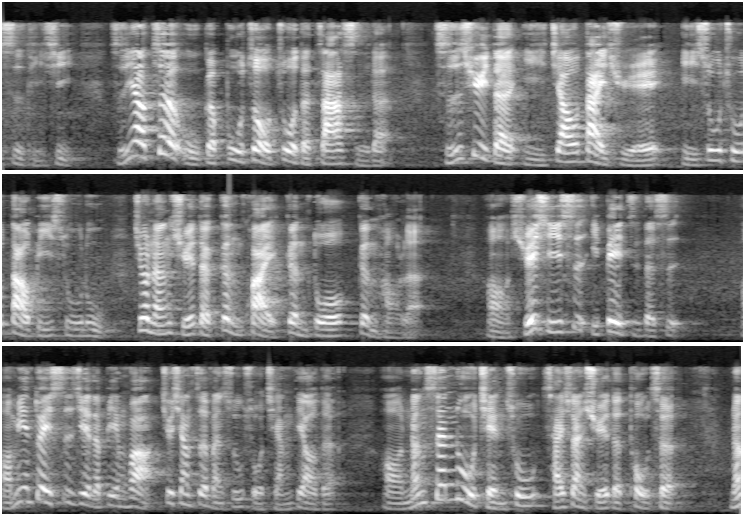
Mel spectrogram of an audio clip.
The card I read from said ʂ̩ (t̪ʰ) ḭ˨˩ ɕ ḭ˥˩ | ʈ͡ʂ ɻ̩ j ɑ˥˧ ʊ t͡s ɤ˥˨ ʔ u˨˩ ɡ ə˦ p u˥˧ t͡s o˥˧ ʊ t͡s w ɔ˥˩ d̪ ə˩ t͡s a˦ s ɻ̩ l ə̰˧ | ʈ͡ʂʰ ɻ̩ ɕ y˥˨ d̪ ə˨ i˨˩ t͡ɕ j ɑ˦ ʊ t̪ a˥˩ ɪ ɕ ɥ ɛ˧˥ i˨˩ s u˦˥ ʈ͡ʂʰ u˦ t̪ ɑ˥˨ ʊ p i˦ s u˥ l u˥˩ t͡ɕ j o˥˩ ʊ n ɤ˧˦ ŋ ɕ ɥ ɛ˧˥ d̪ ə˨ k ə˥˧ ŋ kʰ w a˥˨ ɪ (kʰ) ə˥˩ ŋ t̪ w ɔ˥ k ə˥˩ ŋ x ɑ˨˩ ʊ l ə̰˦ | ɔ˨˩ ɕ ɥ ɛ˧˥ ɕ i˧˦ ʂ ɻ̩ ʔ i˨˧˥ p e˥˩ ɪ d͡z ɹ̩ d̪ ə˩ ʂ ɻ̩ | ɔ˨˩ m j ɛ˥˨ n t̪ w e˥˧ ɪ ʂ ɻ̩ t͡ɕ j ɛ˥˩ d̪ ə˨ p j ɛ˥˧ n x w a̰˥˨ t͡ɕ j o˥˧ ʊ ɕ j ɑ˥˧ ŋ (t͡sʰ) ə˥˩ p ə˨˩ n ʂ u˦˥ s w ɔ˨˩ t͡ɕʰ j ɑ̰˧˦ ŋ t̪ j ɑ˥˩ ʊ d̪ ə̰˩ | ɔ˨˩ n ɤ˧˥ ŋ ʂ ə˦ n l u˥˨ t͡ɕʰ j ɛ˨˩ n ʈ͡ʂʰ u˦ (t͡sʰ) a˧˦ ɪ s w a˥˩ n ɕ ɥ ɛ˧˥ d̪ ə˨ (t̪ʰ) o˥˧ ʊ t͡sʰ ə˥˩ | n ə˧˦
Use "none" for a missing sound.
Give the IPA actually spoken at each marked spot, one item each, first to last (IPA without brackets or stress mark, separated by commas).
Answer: t̪ʰ, k, t͡s, t͡sʰ, t̪ʰ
